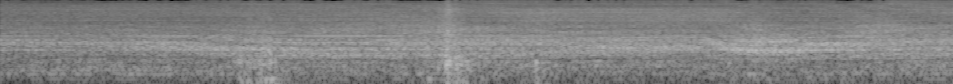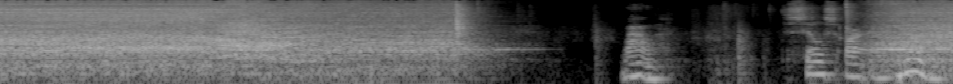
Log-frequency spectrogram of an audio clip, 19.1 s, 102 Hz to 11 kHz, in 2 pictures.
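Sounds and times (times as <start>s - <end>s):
hair dryer running: 0.0s - 14.9s, 18.0s - 19.0s.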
